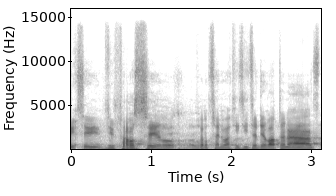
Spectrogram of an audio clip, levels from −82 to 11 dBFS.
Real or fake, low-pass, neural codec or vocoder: fake; 14.4 kHz; codec, 44.1 kHz, 2.6 kbps, SNAC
